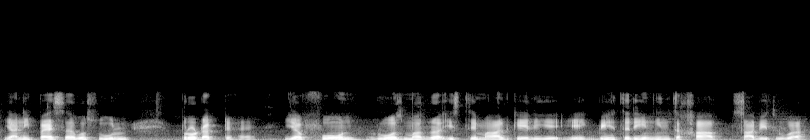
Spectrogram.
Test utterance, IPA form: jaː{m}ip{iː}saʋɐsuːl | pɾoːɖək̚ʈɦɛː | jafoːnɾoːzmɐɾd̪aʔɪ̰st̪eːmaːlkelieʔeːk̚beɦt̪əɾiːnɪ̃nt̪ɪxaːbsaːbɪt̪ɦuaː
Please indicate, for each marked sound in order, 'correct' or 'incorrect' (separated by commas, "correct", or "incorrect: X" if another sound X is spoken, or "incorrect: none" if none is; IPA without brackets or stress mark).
incorrect: n, incorrect: ɛː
